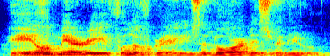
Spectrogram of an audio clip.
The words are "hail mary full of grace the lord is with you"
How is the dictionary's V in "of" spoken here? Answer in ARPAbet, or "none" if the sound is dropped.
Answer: V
